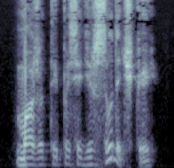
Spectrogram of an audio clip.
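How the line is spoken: Quiet question. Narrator (Russian): мадам Мегре тихо спросила

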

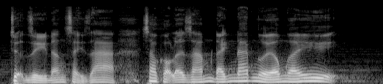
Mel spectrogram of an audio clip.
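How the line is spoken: Loud, trembling shout. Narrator (Vietnamese): Trương quản lý hét to run rẩy

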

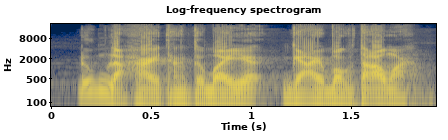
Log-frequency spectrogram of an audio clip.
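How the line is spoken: Familiar voice shouting from throat. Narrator (Vietnamese): Từ bên trong cổ họng của Na Già, một giọng nói rất quen quát lên

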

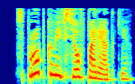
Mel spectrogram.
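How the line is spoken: Shouting. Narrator (Russian): крикнул Олег

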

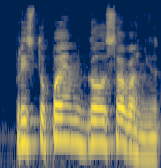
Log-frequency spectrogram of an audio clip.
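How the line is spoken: Firm voice. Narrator (Russian): твердым голосом произнес Кай

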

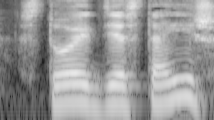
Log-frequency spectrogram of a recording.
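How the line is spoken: Growl. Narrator (Russian): рыкнул Питер

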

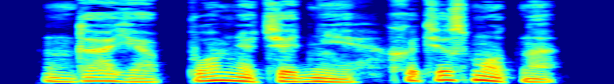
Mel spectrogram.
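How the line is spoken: Whisper. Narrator (Russian): прошептала Арина

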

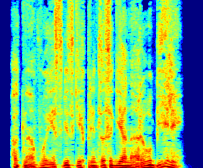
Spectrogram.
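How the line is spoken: Lowered, solemn declaration. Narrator (Russian): Понизив голос, но все равно торжественно заявил Бастиан

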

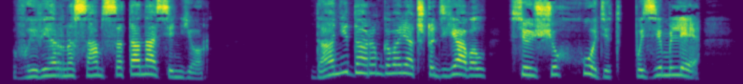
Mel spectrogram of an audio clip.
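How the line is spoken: Muttered angrily. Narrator (Russian): пробормотал со злостью Пригонеро

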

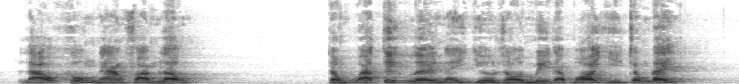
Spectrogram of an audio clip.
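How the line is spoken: Furious shout. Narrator (Vietnamese): Hà Xà tiên tử biến sắc thét to

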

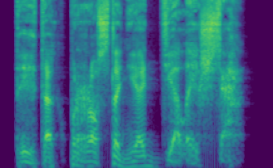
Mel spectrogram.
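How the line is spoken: Growling. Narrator (Russian): зарычал он

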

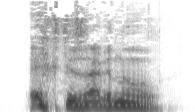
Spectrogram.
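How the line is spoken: Laughing. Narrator (Russian): рассмеялся

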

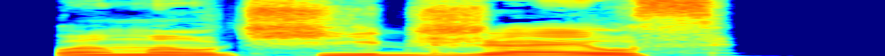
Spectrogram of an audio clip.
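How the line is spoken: Through clenched teeth. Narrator (Russian): процедил Фома сквозь зубы

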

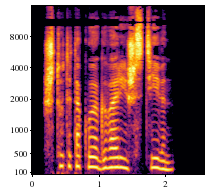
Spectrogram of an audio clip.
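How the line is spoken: Near whisper question. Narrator (Russian): почти шепотом спросила

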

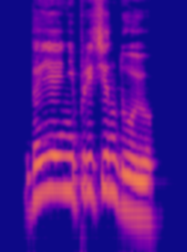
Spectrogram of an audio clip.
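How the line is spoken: Slightly offended. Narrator (Russian): чуть обиженно сказала Ванесса

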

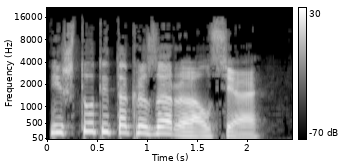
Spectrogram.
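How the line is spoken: Lazy reply. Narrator (Russian): Лениво отозвалась она

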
